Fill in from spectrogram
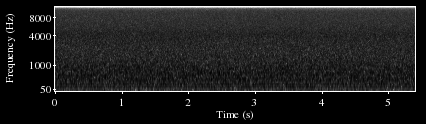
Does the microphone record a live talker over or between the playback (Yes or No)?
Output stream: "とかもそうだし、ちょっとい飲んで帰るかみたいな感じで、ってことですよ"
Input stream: No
